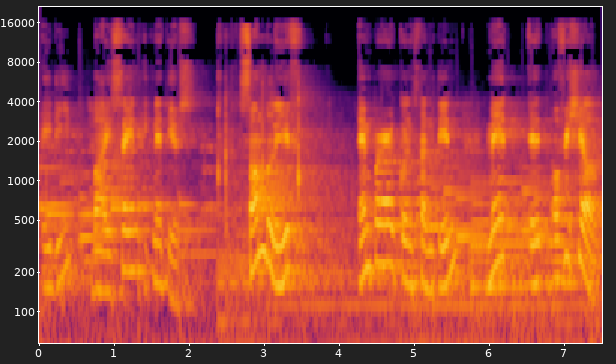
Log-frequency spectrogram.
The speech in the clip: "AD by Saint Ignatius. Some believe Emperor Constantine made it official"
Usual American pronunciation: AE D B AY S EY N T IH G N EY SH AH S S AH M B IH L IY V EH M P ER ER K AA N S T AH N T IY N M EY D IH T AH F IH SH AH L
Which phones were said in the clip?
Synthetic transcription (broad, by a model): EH D B AY S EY N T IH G N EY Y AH S S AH M B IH L IY F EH M P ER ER K AA N S T AH N T IY N M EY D IH T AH F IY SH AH L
